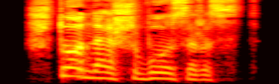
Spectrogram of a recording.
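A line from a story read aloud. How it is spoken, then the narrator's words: Sharp question. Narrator (Russian): резко спросил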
